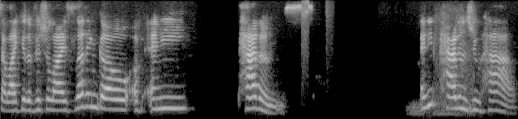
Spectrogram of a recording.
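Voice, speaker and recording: Meditation guide: woman with a slightly high voice, soothing and repetitive, on a dull lo-fi recording. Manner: slow, soothing, repetitive phrasing.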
